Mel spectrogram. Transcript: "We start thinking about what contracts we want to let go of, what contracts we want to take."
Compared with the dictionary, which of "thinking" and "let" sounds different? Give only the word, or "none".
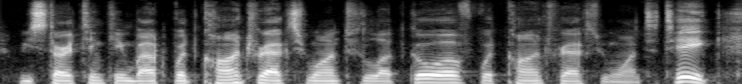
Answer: none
